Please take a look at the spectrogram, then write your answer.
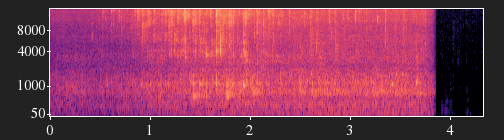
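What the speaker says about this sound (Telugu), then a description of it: "ఇప్పుడు ఈ పాలకూరను తీసి చన్నీళ్ళల్లో వేసుకుందాం" Blanched spinach going into a bowl of cold water in a home kitchen, a close, splashy gush and trickle of water that builds, holds steady, then cuts off abruptly.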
